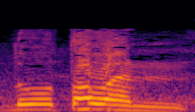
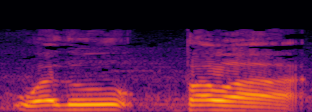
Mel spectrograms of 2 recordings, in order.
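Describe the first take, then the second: First: "طوى" said ṭawan, ending in n; tanween with fatha. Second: "طوى" said ṭawaa, slow open long ending; no tanween, fatha. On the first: Teacher showing the nunated variant, "طوى" as ṭawan. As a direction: say "طوى" with a, closing on a nasal -an. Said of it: "هذا القصر والتنوين". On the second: Teacher showing the variant without tanween, slow "طوى" as ṭawaa. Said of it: "لا ينون". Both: Shown as a demonstration.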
